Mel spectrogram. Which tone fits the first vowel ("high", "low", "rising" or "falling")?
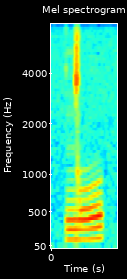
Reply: rising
